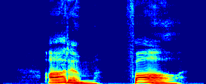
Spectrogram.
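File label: "autumn Fall", female, english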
